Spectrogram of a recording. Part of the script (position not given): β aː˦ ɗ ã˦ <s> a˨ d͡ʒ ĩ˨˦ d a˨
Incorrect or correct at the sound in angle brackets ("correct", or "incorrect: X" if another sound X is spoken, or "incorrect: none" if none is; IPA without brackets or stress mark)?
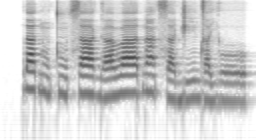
correct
